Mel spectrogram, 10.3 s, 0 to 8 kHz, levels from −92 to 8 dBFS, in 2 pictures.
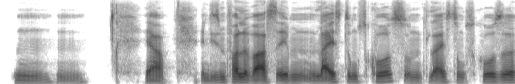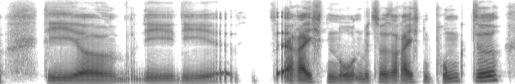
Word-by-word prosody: Mhm, 80 +3 -8
mhm. 70 +3 -14 0.6
Ja. - - +2 0.3
In 75 - -6
diesem 85 +6 -3
Falle 90 +1 +5
war - - +10
es 90 - -2
eben 85 -3 0
'n - - -4
Leistungskurs 100 +6 +2
und 85 -1 -7
Leistungskurse, 90 -1 0 0.4
die, 80 0 -3
äh 80 -1 +1 0.2
die 75 -1 -8
die 75 -2 -8 0.6
erreichten - - +3
Noten - - -2
beziehungsweise 85 -2 -2
erreichten 90 +4 -1
Punkte, 125 +7 -1
85 Hz, 130 wpm, -23 LUFS, 75-95 Hz, 0.6 s, war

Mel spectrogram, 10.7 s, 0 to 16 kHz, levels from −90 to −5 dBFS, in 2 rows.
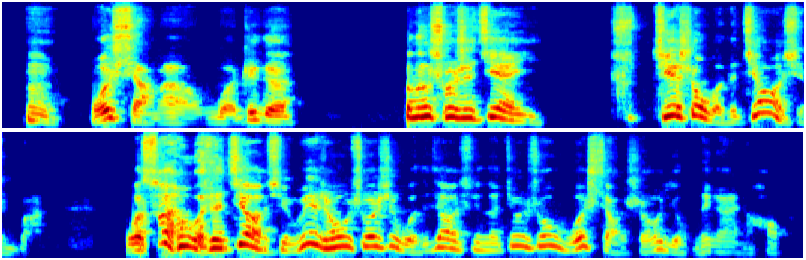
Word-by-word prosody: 嗯， 145 - -8 0.2
我 - - +4
想 215 - 0
啊， 115 -1 -12
我 115 -3 -9
这 180 - -2
个 130 -4 -1 0.7
不 235 - +4
能 250 +2 +7
说 245 0 +4
是 225 -1 +3
建 185 -7 +2
议， 130 -3 -19 0.4
是 225 - -11
接 260 +3 +5
受 260 +1 +3
我 220 - -3
的 135 - -16
教 335 +4 0
训 - - -10
吧。 - - -31 0.6
我 - - +2
算 325 - +4
我 - - +3
的 215 0 +5
教 300 +7 +3
训， 170 -5 -7
为 310 +5 0
什 215 - +1
么 250 +2 +1
说 260 +3 0
是 245 0 -7
我 - - -9
的 - - -24
教 225 -3 -5
训 180 -2 -17
呢？ 165 -1 -18
就 270 - -9
是 250 - -7
说 270 +3 -6
我 240 0 -5
小 - - -11
时 - - -20
候 185 - -12
有 150 - -18
那 145 - -21
个 135 -3 -25
爱 130 - -25
好， - - -29
220 Hz, 275 characters per minute, -17 LUFS, 160-260 Hz, 0.7 s, 能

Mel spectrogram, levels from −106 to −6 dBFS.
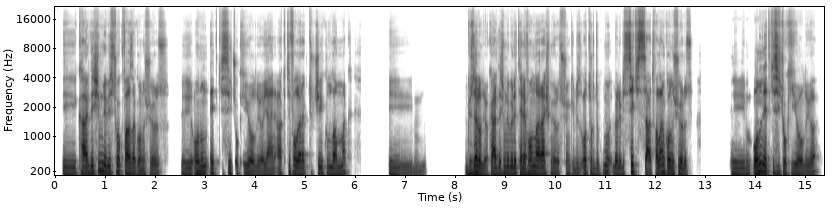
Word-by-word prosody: iii, 140 -1 -3
kardeşimle 155 +5 +2
biz 155 -2 -1
çok 165 +1 -1
fazla 135 -5 +4
konuşuyoruz. 120 +8 -5 0.3
Iıı, 130 0 -3
onun 145 +2 +1
etkisi 130 -1 -3
çok 120 -3 -10
iyi 115 0 -1
oluyor. 110 +1 -1
Yani 120 +1 -2
aktif 135 +5 -6
olarak 145 -1 +2
Türkçeyi 145 +1 -5
kullanmak, 145 +3 -2 0.7
emm, 65 0 -7 0.9
güzel 150 +2 +4
oluyor. 115 -4 +1
Kardeşimle, 140 +3 +1
böyle, 150 -1 +3
telefonla 150 +2 +3
araşmıyoruz 145 -7 +2
çünkü 115 0 -8
biz. 120 0 -7
Oturduk 145 -5 -3
mu, 165 -1 -1
böyle, 145 -2 -1
bir - - -5
8 170 -2 +1
saat 110 -7 +1
falan 160 +5 +3
konuşuyoruz. 145 -1 0 0.8
emm, 135 0 -3
onun 150 +5 +8
etkisi 155 -2 +1
çok 130 -3 -3
iyi 120 -1 0
oluyor. 115 +11 -2
140 Hz, 155 wpm, -23 LUFS, 120-150 Hz, 0.9 s, onun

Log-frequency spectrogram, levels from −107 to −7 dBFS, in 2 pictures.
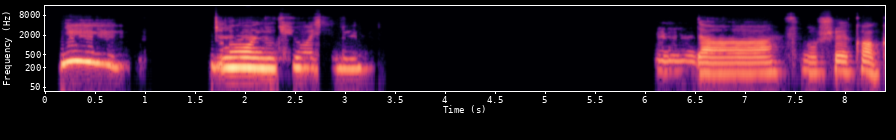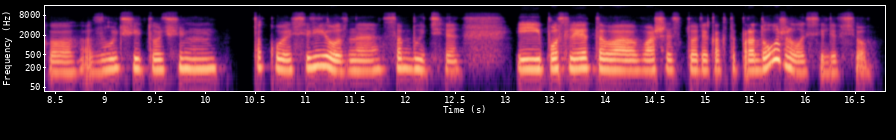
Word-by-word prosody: М 275 -7 +2 0.9
Ой, 205 -1 +5
ничего 195 +1 -2
себе. 185 0 -11 3.0
М-да, 140 -2 -4 0.2
слушай, 150 0 -7
как, 150 -2 -4
э, 150 -1 -3 0.2
звучит 185 +3 -2
очень 185 +1 -1 0.3
такое 190 -4 0
серьёзное 175 -5 +1
событие. 180 -4 -4 0.5
И 180 +1 +4
после 190 +1 +3
этого 175 -3 +3
ваша 170 +1 -1
история 170 0 -2
как-то 165 - -6
продолжилась 170 - +3
или 150 - -7
всё? 150 - -9
175 Hz, 80 wpm, -24 LUFS, 160-195 Hz, 3.0 s, Ой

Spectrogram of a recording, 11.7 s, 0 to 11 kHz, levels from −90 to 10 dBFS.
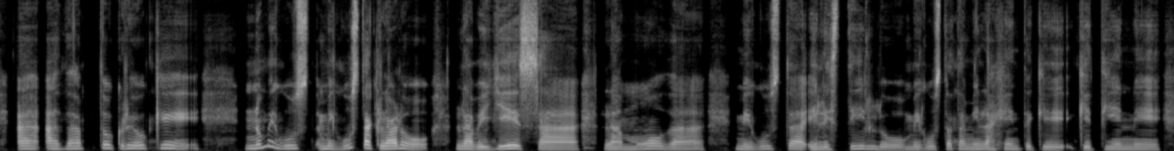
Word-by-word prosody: a 195 0 +1
adapto, 205 +5 -2
creo 220 +2 -3
que 235 0 -1 0.5
no 235 +6 -1
me 365 -2 -4
gus 225 -1 +5
me 200 +1 -3
gusta, 235 +6 +6
claro, 200 -3 +1 0.3
la 185 -1 +1
belleza, 175 -1 +5 0.2
la 175 -1 -3
moda, 180 0 -5 0.3
me 180 -1 -6
gusta 185 +1 +1
el 175 0 -3
estilo, 175 -2 -2
me 170 0 -8
gusta 180 +3 +3
también 180 -1 -7
la 185 -1 -2
gente 180 +1 -8
que 170 -1 -5 0.2
que 170 -1 -4
tiene 175 0 -7
eh, - - -20
185 Hz, 140 wpm, -26 LUFS, 175-205 Hz, 0.5 s, gusta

